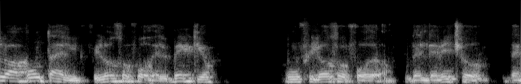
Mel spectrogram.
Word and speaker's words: Vecchio: Giorgio Del Vecchio, se escribe B-E-C-C-H-I-O, o sea, se escribe realmente Vecchio, pero se pronuncia Vecchio en italiano.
